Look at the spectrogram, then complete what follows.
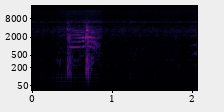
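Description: A cat gives one short meow about half a second in.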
